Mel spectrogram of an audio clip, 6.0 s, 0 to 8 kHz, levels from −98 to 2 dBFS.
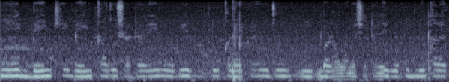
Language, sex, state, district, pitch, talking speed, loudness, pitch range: Hindi, female, Bihar, Saran, 215 Hz, 250 wpm, -32 LUFS, 205-220 Hz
